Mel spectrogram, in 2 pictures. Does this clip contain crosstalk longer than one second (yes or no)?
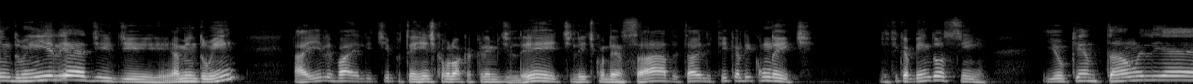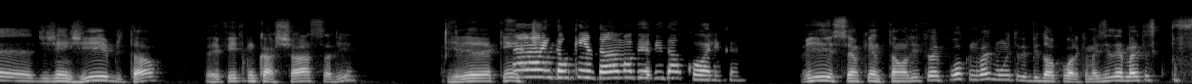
no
